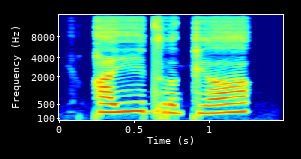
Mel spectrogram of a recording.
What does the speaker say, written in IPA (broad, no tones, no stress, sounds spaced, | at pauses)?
q iː d r ʊ kʲ ʌ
